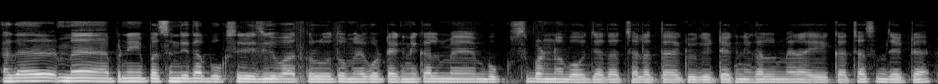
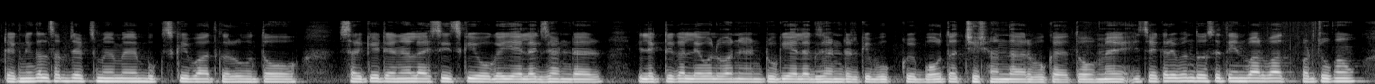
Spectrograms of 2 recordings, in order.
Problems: none marked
